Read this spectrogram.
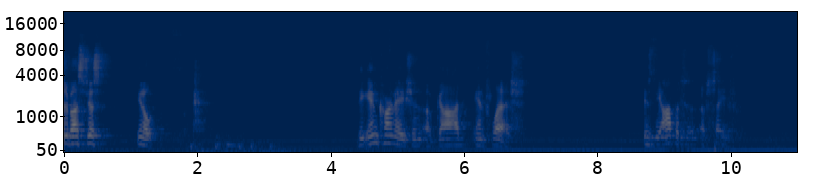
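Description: A middle-aged man speaks calmly through a microphone, in bursts with pauses.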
